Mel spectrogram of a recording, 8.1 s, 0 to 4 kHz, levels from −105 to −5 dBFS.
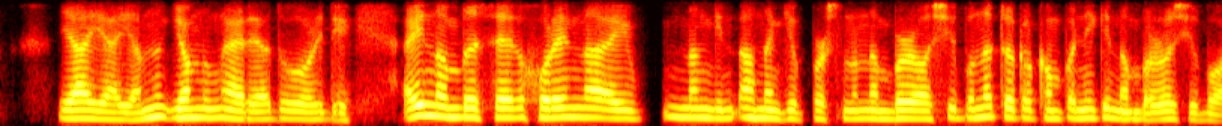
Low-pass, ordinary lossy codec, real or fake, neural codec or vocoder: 3.6 kHz; Opus, 32 kbps; fake; codec, 16 kHz, about 1 kbps, DyCAST, with the encoder's durations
